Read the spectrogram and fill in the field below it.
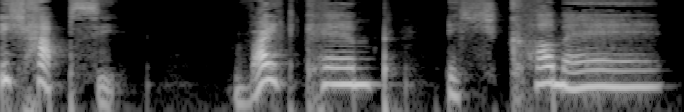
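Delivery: very high, triumphant calling; jubilant cry. A narrator's reading. Child celebrating before forest camp, jubilant. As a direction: sing it out in celebration. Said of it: "rief ich popowackeltanzend".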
